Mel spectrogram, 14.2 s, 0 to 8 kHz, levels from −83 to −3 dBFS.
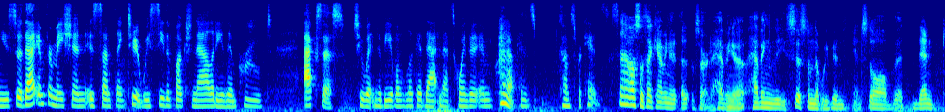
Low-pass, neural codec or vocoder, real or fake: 7.2 kHz; codec, 16 kHz, 0.5 kbps, X-Codec, WavLM features, trained on Multilingual LibriSpeech; fake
